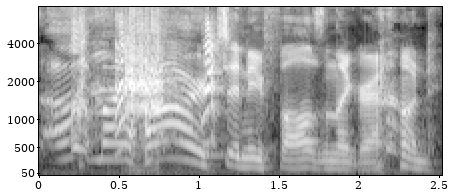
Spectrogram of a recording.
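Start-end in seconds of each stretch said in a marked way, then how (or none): 0.0-1.2 high, loud, drawn-out cry; hammed-up heart attack; satyr feigning collapse. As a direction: clutch at the heart and wail it slowly. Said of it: "And then he goes".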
